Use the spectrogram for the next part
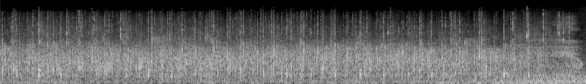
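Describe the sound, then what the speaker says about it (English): An audience at a State of the City address gives sustained, dense applause, a loud, even roar of many hands clapping with no break. "That deserves some applause."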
